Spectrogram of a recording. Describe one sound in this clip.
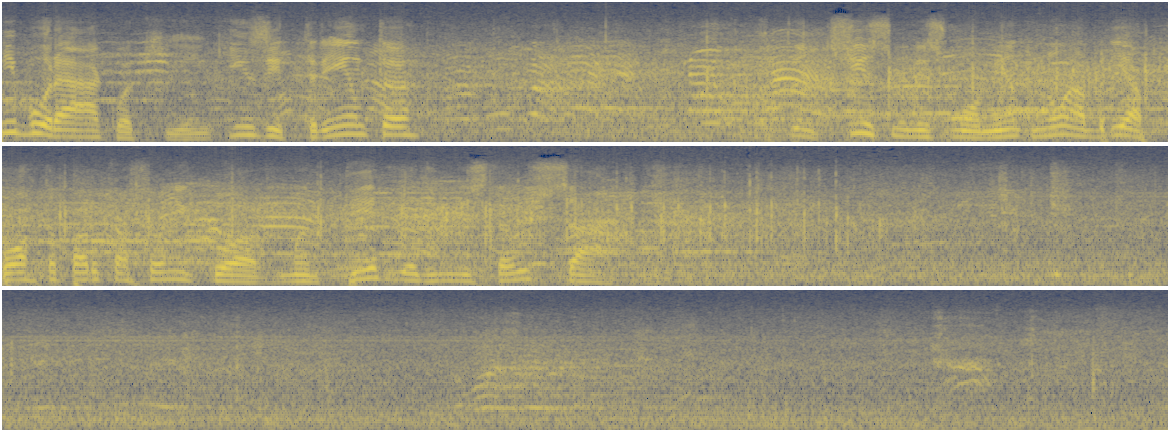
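A large crowd murmurs in a big open stadium.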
